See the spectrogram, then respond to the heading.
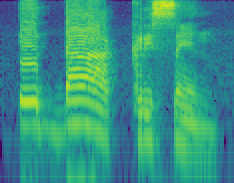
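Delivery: Edacrisen said with stress on syllable da. Spelling out a word, then saying it with stress on the syllable da. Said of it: "eu pronunciei a sílaba tônica como se fosse da".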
